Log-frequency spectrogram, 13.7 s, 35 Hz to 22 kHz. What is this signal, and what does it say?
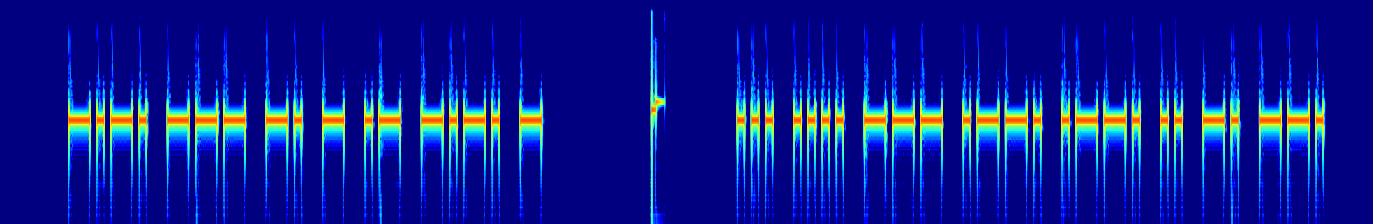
Morse code, heard as a keyed tone, about 17 wpm, 700 Hz. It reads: CONTACT SHOPPING
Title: Sentences from Top 1000 Words - Review Part 7 - New Word Drill - 17wpm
